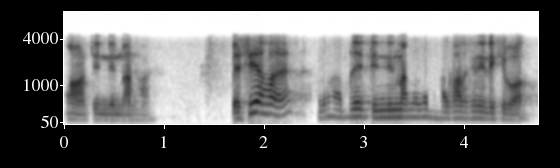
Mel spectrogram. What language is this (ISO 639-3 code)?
asm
